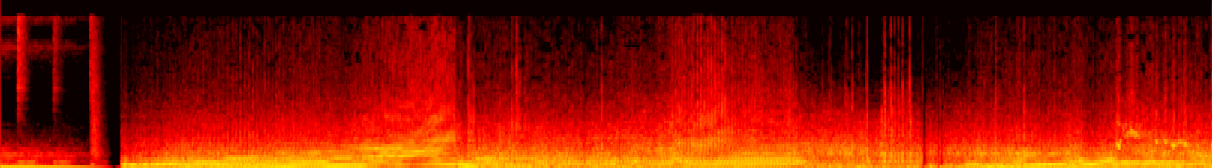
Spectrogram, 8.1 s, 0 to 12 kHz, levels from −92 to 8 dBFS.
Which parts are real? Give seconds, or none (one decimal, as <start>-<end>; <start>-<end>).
0.0-3.2; 3.7-8.1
